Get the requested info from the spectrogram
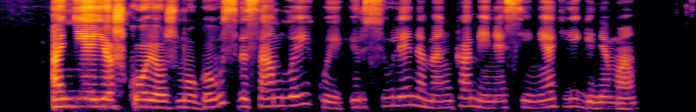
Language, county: Lithuanian, Utena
